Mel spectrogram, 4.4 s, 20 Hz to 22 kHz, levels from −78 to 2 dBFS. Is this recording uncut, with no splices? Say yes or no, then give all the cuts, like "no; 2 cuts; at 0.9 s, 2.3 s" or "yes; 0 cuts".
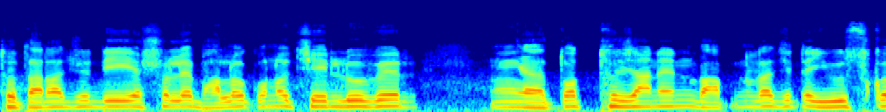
yes; 0 cuts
